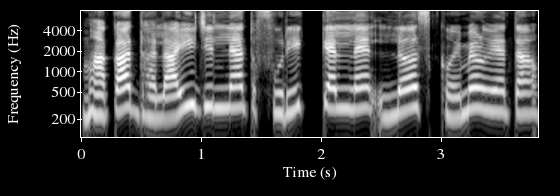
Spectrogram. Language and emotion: Goan Konkani, neutral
